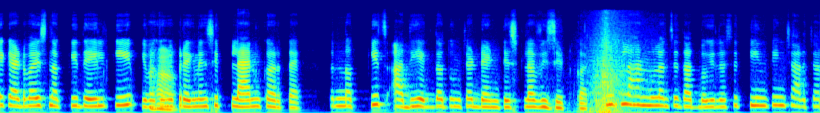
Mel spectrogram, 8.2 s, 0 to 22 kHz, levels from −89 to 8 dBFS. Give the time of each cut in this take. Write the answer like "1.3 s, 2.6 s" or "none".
1.4 s, 6.0 s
